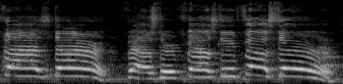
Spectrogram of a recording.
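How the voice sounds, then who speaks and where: A woman voicing an excitable, pushy male cartoon sponge in a storybook reading, high and loud with dramatic urgency. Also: unhurried, noisy background. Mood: bossy, frantic. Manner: shouting, pleading, wailing dramatically.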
